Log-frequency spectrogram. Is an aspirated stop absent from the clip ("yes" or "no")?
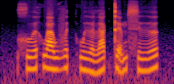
yes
